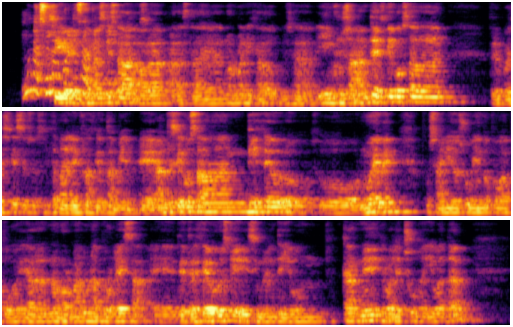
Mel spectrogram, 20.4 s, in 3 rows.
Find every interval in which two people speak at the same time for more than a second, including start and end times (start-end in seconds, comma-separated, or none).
0.6-1.9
